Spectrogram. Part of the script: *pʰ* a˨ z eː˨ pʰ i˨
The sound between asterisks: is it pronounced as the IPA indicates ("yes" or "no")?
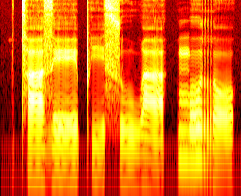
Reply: no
